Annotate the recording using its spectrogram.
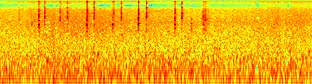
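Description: Faint computer mouse clicks, about a dozen, many in quick pairs, over roughly three seconds.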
